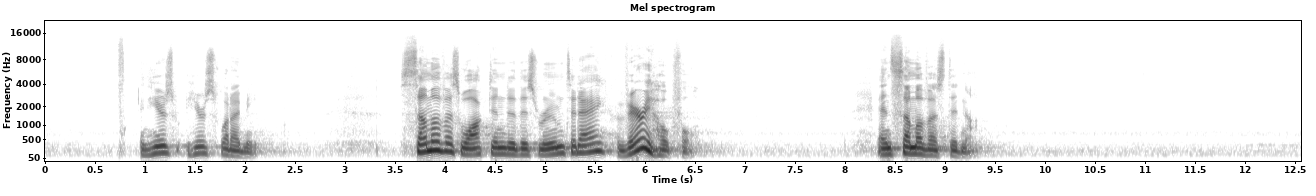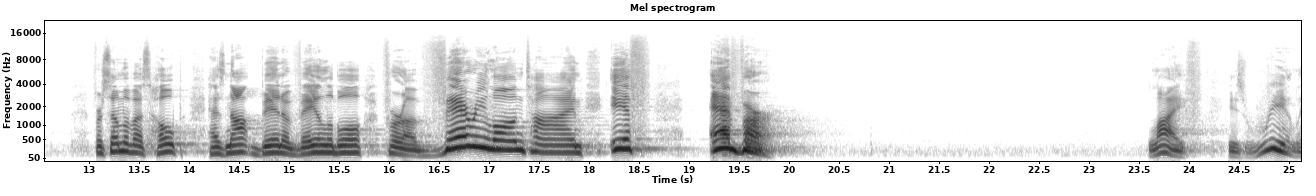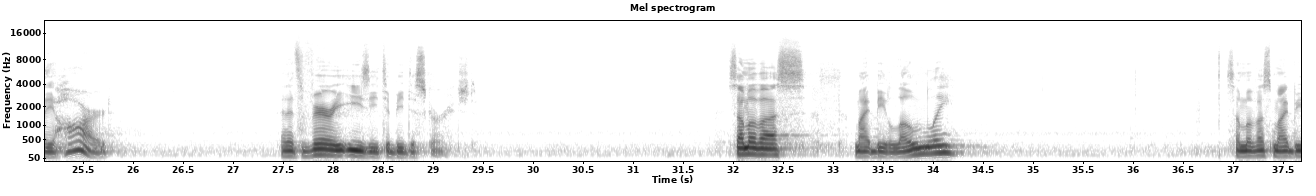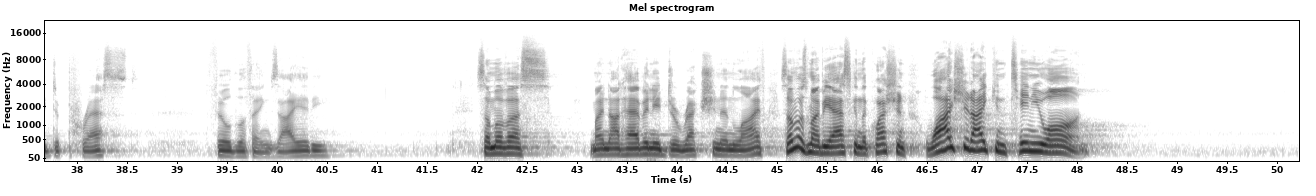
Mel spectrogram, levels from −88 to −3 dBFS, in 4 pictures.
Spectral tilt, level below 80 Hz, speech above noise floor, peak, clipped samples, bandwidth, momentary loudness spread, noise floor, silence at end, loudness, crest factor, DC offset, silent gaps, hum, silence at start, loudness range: -7 dB/octave; -80 dBFS; 52 dB; -4 dBFS; under 0.1%; 11.5 kHz; 17 LU; -77 dBFS; 2.1 s; -25 LUFS; 24 dB; under 0.1%; none; none; 0.95 s; 16 LU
